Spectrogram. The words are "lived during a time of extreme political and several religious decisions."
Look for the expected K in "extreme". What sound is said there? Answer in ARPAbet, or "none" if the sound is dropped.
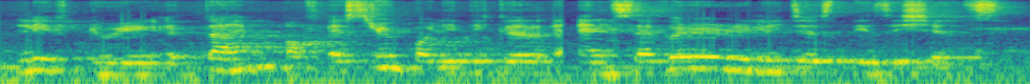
none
